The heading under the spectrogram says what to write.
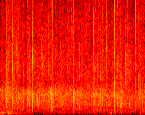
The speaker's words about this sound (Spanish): fuerte aplauso a la amiga Hispania de Abuela.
